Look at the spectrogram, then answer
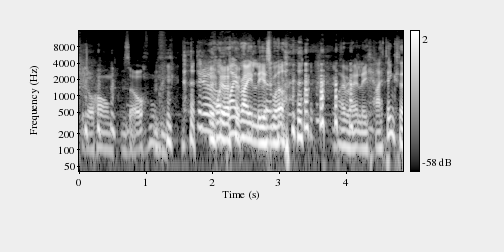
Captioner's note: laughing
